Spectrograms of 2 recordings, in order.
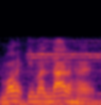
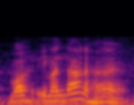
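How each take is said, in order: First: Said in the usual way. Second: Slow, climbing through ईमानदार, then falling; marked intonation wave. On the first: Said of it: "इसको एकदम simple में बोलना है". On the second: Shown as a demonstration. Teacher showing the tune, ईमानदार swept up and down slowly. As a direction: stretch ईमानदार on a rising pitch and let it drop. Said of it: "इस प्रकार बोलना है".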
